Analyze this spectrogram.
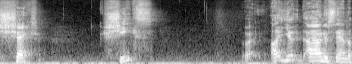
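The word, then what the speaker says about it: Sheikh: It's pronounced shake.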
